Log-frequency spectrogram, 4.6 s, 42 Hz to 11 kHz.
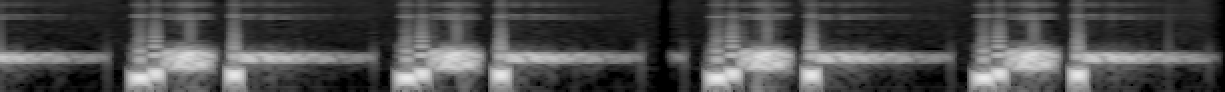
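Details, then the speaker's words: Recorded heart sound of a heart patient on hypertension tablets for 10 years and diabetes medicines for 20 years: heartbeat about 60 a minute with a steady humming murmur filling the gaps between beats. "जो आवाज सुन रहे थे कि दिल की आवाज take heart patient की दिल की आवाज"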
